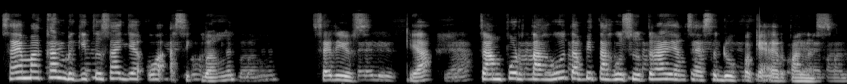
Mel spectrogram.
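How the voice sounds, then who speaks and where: A woman has an unremarkable speaking voice with a fairly high pitch. She talks at a fairly slow pace with lively intonation. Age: 60s. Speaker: webinar moderator and cooking instructor. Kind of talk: webinar Q&A.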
